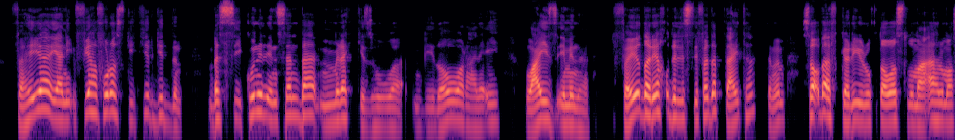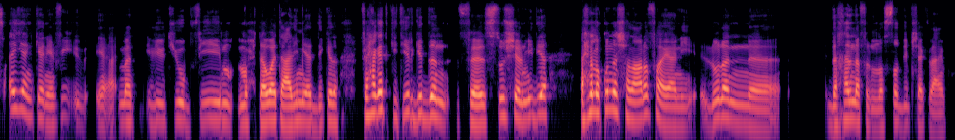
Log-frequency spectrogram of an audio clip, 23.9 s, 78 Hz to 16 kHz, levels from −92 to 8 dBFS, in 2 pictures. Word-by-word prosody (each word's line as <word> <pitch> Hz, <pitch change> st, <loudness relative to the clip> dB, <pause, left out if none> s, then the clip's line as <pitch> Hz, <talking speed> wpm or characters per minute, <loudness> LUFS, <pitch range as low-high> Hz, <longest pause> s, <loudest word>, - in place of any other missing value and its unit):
فهي 255 Hz, -, +2 dB
يعني 165 Hz, -1 st, -1 dB
فيها 225 Hz, 0 st, 0 dB
فرص 220 Hz, 0 st, +1 dB
كتير 170 Hz, +6 st, -15 dB
جدًا، 155 Hz, -6 st, -10 dB, 0.4 s
بس 170 Hz, +1 st, +2 dB
يكون 195 Hz, +5 st, -2 dB
الإنسان 195 Hz, 0 st, -2 dB
بقى 205 Hz, +1 st, +2 dB
مركِّز، 145 Hz, -3 st, -4 dB
هو 130 Hz, -1 st, -8 dB
بيدوّر 135 Hz, +5 st, -4 dB
على 135 Hz, 0 st, -8 dB
إيه 155 Hz, +3 st, -10 dB, 0.3 s
وعايز 145 Hz, +4 st, +2 dB
إيه 145 Hz, -, -2 dB
منها، 130 Hz, -5 st, -4 dB, 0.3 s
فيقدر 460 Hz, -, +5 dB
ياخد 220 Hz, 0 st, +2 dB
الاستفادة 190 Hz, +3 st, -1 dB
بتاعتها، 195 Hz, +2 st, -4 dB
تمام، 160 Hz, +1 st, -7 dB, 0.2 s
سواء 200 Hz, -, +4 dB
بقى -, -, +5 dB
في -, -, -18 dB
كاريره، 155 Hz, 0 st, -1 dB
في -, -, -23 dB
تواصله 155 Hz, -1 st, +2 dB
مع 145 Hz, +2 st, +2 dB
أهله، 160 Hz, -2 st, -2 dB
أصح 155 Hz, -, -8 dB
أيًا 245 Hz, -5 st, 0 dB
كان 180 Hz, -3 st, -3 dB
يعني 145 Hz, -, -4 dB
في 195 Hz, +7 st, -18 dB, 0.4 s
ي -, -, -6 dB, 0.2 s
مث 155 Hz, -1 st, -2 dB, 0.2 s
الYouTube، 160 Hz, 0 st, -6 dB
فيه 165 Hz, +3 st, -6 dB
م 160 Hz, -2 st, -3 dB
محتوى 150 Hz, +2 st, +5 dB
تعليمي 155 Hz, +2 st, +3 dB
قد 145 Hz, -2 st, -3 dB
كده، 155 Hz, +1 st, -1 dB, 0.3 s
في 195 Hz, -, 0 dB
حاجات 240 Hz, +3 st, +6 dB
كتير 205 Hz, +1 st, -6 dB
جدًا 190 Hz, -3 st, +3 dB, 0.2 s
في 150 Hz, -2 st, +4 dB
السوشيال 175 Hz, +3 st, -1 dB
ميديا 190 Hz, +4 st, +1 dB, 0.4 s
إحنا 225 Hz, -, +5 dB
ما 225 Hz, -, +6 dB
كناش 245 Hz, -4 st, +2 dB
هنعرفها، 175 Hz, +4 st, +3 dB
يعني 135 Hz, -, -2 dB
لولا 190 Hz, -, +2 dB
إن 140 Hz, -7 st, -3 dB, 0.7 s
دخَلنا 160 Hz, +3 st, 0 dB
في -, -, -18 dB
المنصات 130 Hz, +4 st, -4 dB
دي 140 Hz, -, -14 dB
بشكل 135 Hz, -, -7 dB
عام. 110 Hz, 0 st, -5 dB
165 Hz, 165 wpm, -23 LUFS, 145-195 Hz, 0.7 s, حاجات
